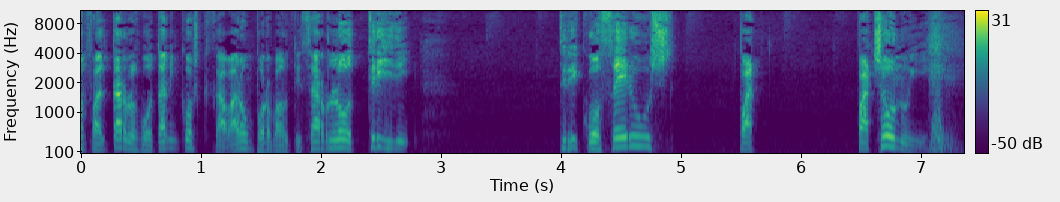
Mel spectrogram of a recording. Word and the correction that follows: Pachanoi: Pachanoi, joder. Joder, no. Joder la pronunciación, decía yo. Pronunciado Trichocereus Pachanoi.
